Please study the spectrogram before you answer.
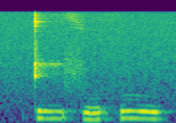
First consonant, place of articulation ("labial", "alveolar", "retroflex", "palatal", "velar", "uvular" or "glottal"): retroflex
